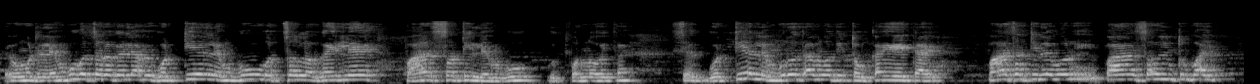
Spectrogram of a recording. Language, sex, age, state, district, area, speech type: Odia, male, 45-60, Odisha, Kendrapara, urban, spontaneous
